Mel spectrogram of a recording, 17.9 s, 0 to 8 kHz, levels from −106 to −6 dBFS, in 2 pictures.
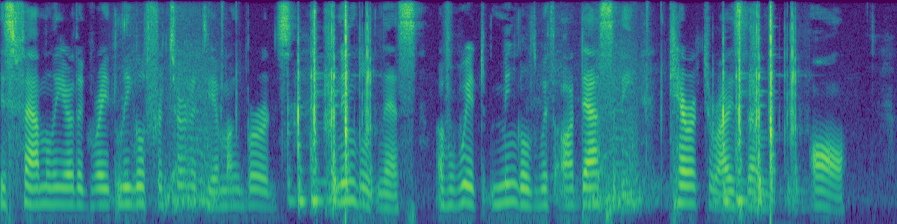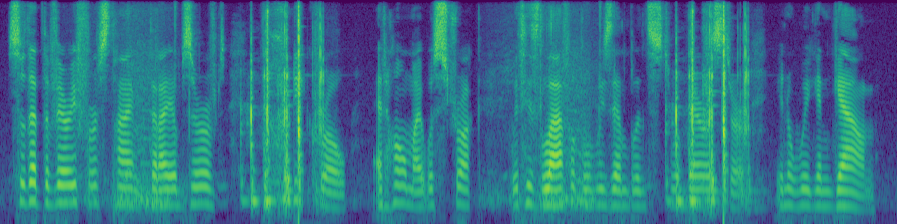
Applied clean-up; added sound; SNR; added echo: none; Car; 2 dB; none.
